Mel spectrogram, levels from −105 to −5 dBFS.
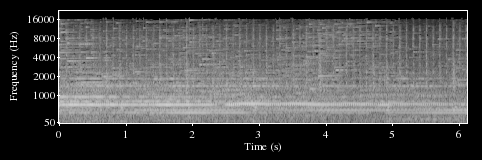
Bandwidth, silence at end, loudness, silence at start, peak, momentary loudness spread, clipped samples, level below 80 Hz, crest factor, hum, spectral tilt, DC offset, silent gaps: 17 kHz; 0 s; -29 LUFS; 0 s; -14 dBFS; 6 LU; under 0.1%; -56 dBFS; 14 dB; none; -2 dB/octave; under 0.1%; none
